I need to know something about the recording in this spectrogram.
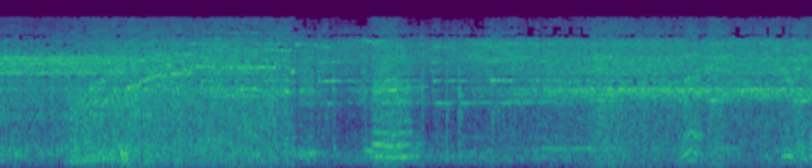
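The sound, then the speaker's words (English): A train grinds and rumbles steadily along the rails, with a broad, loud metallic roar and a brief dip midway as the brakes are applied after a red lantern is seen burning alongside the tracks. “Slap on the brakes, Jack.”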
